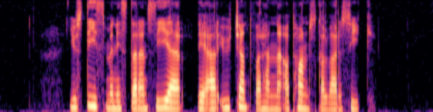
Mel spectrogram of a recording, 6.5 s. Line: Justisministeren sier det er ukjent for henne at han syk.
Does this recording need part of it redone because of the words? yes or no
yes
